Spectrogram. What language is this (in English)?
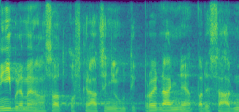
Czech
